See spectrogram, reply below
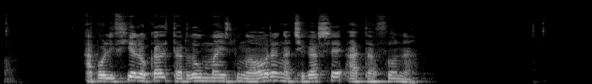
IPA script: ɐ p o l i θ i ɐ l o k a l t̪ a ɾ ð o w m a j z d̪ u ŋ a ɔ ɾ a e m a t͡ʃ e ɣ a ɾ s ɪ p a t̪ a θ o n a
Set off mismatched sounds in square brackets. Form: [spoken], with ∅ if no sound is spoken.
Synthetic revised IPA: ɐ p o l i θ i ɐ l o k a l t̪ a ɾ ð o w m a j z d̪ u ŋ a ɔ ɾ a e [ŋ] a t͡ʃ e ɣ a ɾ s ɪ [ʔ] a t̪ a θ o n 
